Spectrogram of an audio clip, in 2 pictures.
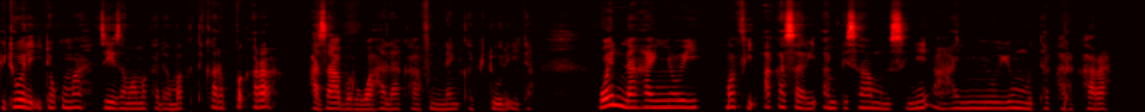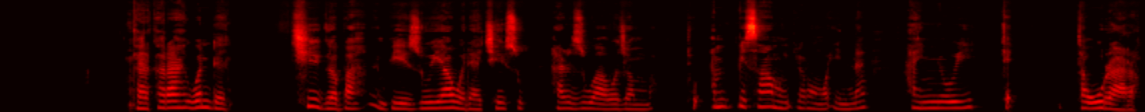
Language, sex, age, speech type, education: Hausa, female, 30-45, spontaneous, primary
